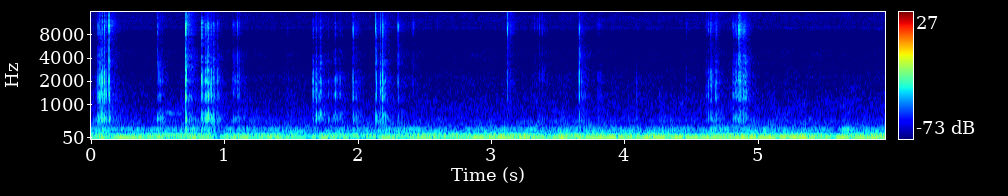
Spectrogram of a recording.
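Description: Fingernails are filed against the grit of a black emery board nail file held upright in the other hand, making short, quick, irregular rasping strokes with bright high hiss. The strokes sit over a steady low hum.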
